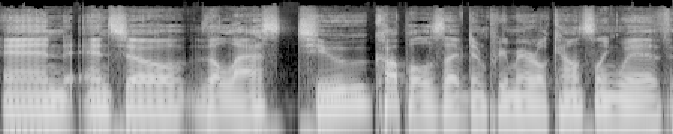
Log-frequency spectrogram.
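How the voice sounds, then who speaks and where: An unremarkable speaking voice, a man at medium pitch and moderate pace with ordinary pitch variation comes through on a very clean recording with a silent background and a dry, close sound with no echo. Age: 40s. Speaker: pastor. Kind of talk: casual chat.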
